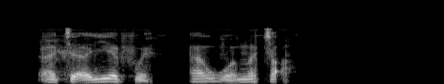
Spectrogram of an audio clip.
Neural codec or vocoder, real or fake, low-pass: vocoder, 22.05 kHz, 80 mel bands, Vocos; fake; 5.4 kHz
